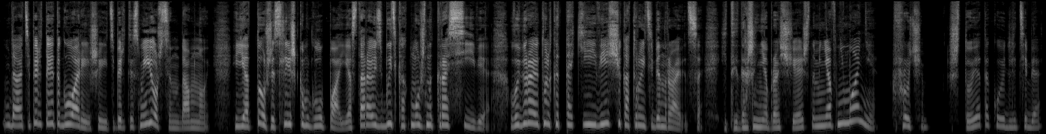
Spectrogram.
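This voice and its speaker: A woman reading as a furious rich wife who scolds her husband in a shrill, scolding voice. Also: expressive, fairly quick, few pauses, no room sound, studio quality, close to an everyday voice. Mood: reproachful. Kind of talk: audiobook character reading.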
